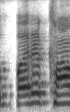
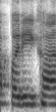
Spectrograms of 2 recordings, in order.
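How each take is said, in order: First: परखा said without the i, run together; wrong take परखा, i dropped; mispronounced parikha. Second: परिखा with a clear short i; correct parikha. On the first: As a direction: say परखा as the contestant's wrong version. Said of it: "परखा बोला था". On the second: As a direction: say परिखा fully, all three syllables. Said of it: "परिखा नहीं बोल करके". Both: Shown as a demonstration.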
